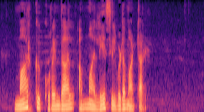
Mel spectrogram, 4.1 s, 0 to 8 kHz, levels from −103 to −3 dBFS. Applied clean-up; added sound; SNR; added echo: none; none; none; none.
